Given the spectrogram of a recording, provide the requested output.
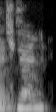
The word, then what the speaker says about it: Inisherin: Of Of Inisherin. Inisherin.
